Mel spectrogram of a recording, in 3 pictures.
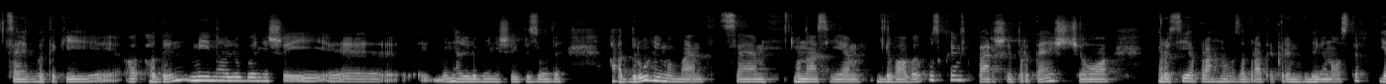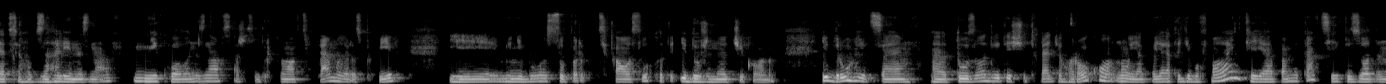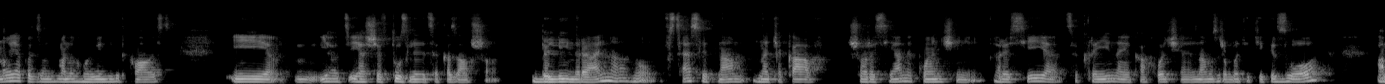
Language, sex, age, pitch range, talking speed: Ukrainian, male, 20-39, 120-135 Hz, 145 wpm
